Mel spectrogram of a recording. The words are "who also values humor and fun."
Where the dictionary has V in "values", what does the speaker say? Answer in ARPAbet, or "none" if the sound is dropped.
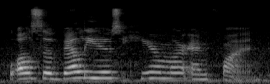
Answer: V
